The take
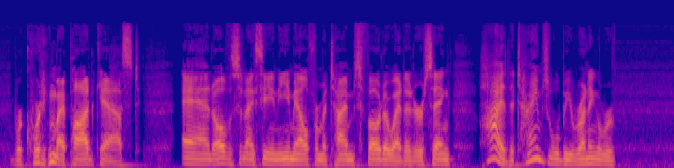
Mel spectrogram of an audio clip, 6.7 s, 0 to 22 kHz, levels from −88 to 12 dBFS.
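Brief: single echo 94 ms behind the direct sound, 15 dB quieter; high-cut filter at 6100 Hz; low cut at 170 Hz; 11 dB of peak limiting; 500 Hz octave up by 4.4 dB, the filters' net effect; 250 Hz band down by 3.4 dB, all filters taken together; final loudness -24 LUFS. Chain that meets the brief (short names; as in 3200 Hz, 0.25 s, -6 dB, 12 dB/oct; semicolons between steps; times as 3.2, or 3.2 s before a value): HPF 170 Hz; LPF 6100 Hz; bell 250 Hz -5 dB; bell 500 Hz +6.5 dB; limiter -16 dBFS; echo 94 ms -15 dB; gain +4 dB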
